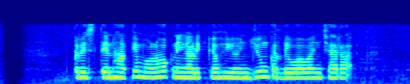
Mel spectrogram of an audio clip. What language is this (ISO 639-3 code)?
sun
